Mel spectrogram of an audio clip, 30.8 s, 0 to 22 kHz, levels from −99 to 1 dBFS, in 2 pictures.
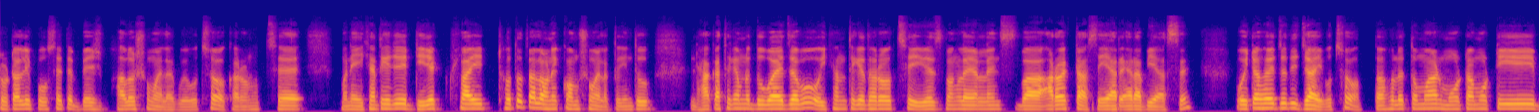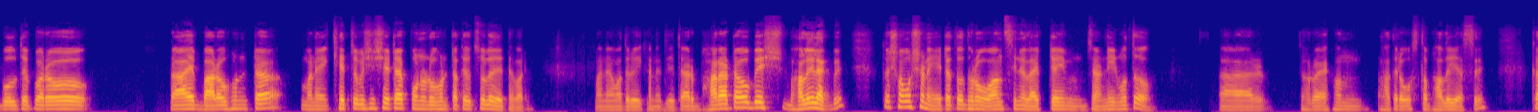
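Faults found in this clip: No faults found: the speech signal stays continuous and stable throughout, with no audible defects in level, timing or bandwidth.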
